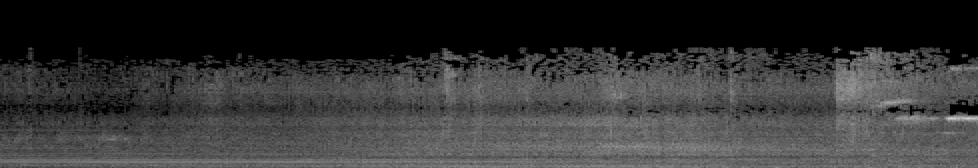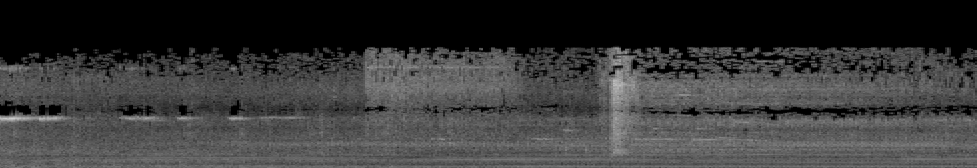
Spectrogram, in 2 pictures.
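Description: ICF-built electric multiple-unit (EMU) local train pulling into a station: a steady whine from the electric equipment over the wheels rumbling on the rails, growing louder as the coaches pass. Short high brake squeals come about ten seconds in, followed by a hiss of air as it slows, and a single sharp clack a little later.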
